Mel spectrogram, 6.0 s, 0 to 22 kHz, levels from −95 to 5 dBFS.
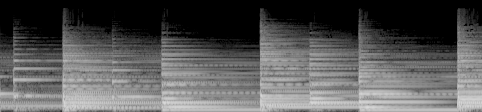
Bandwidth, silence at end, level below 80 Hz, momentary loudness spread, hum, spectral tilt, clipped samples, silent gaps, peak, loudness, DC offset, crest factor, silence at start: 9.4 kHz; 0 s; -42 dBFS; 9 LU; none; -7 dB/octave; under 0.1%; none; -2 dBFS; -17 LUFS; under 0.1%; 14 dB; 0 s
